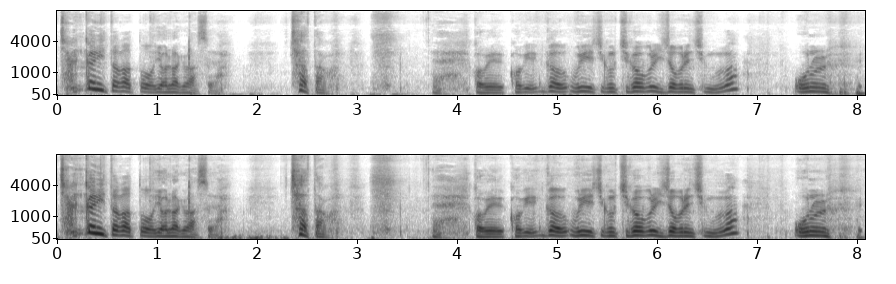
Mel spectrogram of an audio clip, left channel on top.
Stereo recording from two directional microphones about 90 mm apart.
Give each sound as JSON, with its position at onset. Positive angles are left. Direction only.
{"t": 0.0, "sound": "speech", "side_deg": -30}
{"t": 2.3, "sound": "a sound", "side_deg": -15}
{"t": 3.8, "sound": "speech", "side_deg": -10}
{"t": 5.9, "sound": "speech", "side_deg": -5}
{"t": 6.3, "sound": "speech", "side_deg": -20}
{"t": 6.6, "sound": "speech", "side_deg": -30}
{"t": 7.3, "sound": "speech", "side_deg": 0}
